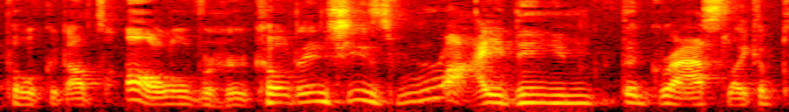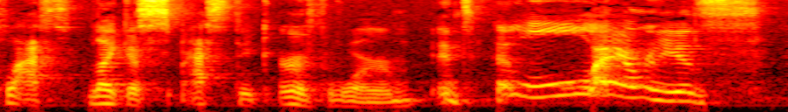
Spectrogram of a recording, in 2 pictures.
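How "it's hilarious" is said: high, slow cry of glee; gleeful delight. A narrator's reading. Chaos spirit gloating over the screaming pony, slow gleeful cry. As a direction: savour every syllable of the joke.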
